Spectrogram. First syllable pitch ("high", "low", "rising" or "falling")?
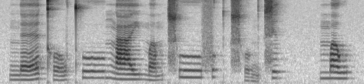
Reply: rising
